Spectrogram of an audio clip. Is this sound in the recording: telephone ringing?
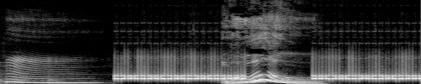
yes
